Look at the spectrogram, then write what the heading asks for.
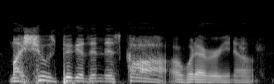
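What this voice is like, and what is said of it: Poor imitation of another person's voice. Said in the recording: “Terrible Arnold impersonation.”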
